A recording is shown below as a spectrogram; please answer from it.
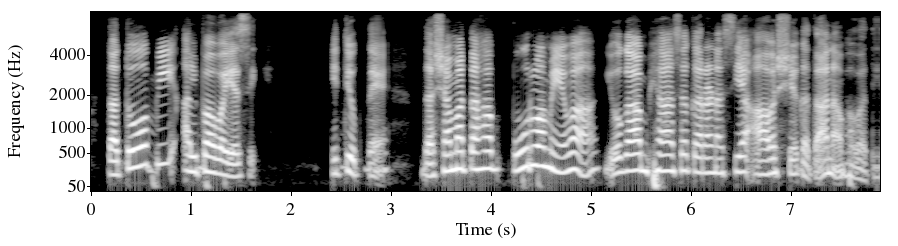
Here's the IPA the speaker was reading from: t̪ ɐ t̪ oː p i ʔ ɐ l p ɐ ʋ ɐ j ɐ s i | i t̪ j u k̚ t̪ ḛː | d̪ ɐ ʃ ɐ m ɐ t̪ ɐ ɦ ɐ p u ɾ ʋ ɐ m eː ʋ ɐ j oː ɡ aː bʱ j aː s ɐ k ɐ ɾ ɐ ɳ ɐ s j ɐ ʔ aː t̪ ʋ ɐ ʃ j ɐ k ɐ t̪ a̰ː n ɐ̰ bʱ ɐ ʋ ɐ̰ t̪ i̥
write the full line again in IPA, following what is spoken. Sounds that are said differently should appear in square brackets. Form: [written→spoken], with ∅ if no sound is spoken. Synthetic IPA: t̪ ɐ t̪ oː p i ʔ ɐ l p ɐ ʋ ɐ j ɐ s i | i t̪ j u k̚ t̪ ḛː | d̪ ɐ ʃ ɐ m ɐ t̪ ɐ ɦ ɐ p [u→uː] ɾ ʋ ɐ m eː ʋ ɐ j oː ɡ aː bʱ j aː s ɐ k ɐ ɾ ɐ ɳ ɐ s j ɐ ʔ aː [t̪→∅] ʋ ɐ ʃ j ɐ k ɐ t̪ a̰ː n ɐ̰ bʱ ɐ ʋ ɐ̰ t̪ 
